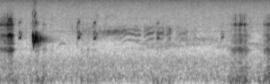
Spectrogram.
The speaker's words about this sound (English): Birds may be coming down. Oh, there they go. Well, here they come.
